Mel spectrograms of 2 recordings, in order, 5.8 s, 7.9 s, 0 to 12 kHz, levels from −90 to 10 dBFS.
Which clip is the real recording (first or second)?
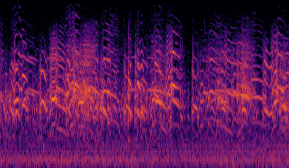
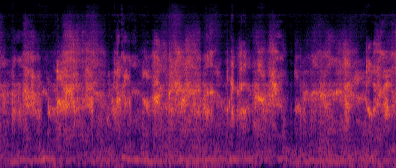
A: first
